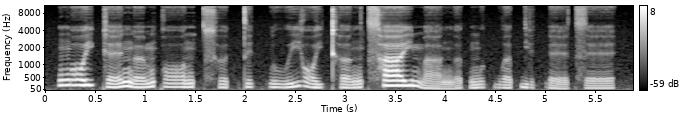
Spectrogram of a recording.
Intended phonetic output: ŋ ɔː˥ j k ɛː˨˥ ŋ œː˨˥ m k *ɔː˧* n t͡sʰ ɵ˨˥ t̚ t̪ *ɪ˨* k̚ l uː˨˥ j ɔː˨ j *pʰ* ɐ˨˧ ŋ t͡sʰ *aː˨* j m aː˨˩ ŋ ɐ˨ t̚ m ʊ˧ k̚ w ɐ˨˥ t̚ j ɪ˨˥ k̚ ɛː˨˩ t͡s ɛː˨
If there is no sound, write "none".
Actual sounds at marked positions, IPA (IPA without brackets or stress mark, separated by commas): ɔː˧, ɪ˧, kʰ, aː˥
